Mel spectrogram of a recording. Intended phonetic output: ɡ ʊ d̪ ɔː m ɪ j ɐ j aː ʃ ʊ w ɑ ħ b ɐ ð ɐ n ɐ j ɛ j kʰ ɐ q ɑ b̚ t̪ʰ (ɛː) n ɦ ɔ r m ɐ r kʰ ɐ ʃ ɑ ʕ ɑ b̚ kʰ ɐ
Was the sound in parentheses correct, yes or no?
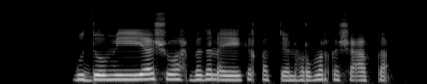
yes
